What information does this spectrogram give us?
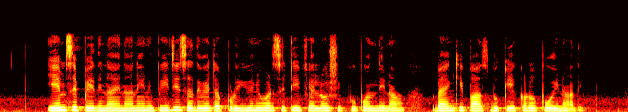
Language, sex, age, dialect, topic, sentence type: Telugu, female, 18-24, Southern, banking, statement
